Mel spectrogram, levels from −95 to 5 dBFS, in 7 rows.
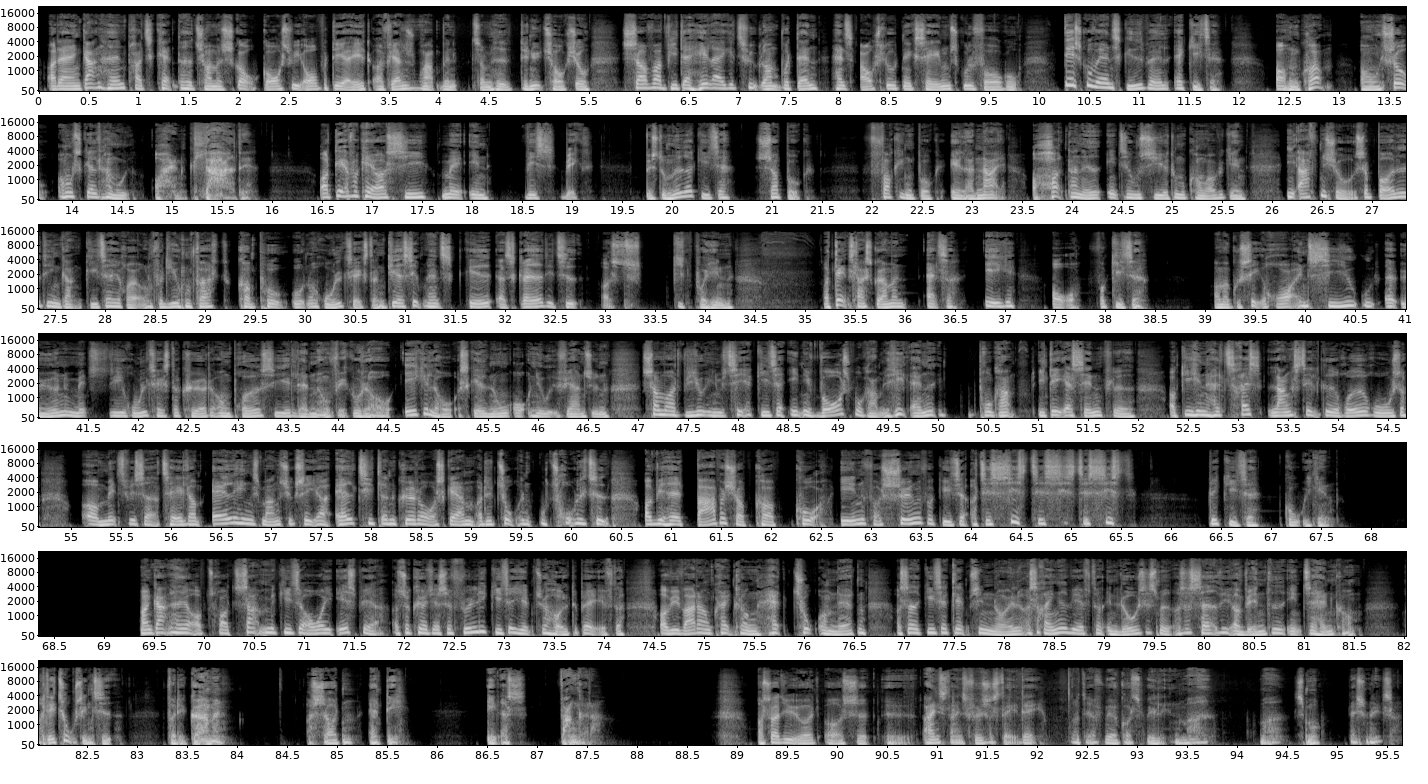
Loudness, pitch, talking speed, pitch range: -20 LUFS, 150 Hz, 205 wpm, 130-175 Hz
